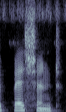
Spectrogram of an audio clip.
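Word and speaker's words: patient: तो यहां भी हमने इसकी आवाज को शिनचेन प्रोनाउंस करना है उसके बाद थर्ड एग्जांपल है पेशेंट इस एग्जांपल में हम देख सकते हैं की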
